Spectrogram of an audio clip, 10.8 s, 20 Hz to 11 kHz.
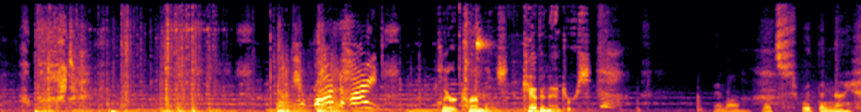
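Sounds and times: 
someone forcing a door lock: 0.8s - 4.2s
speech: 5.5s - 7.6s, 9.0s - 10.7s.

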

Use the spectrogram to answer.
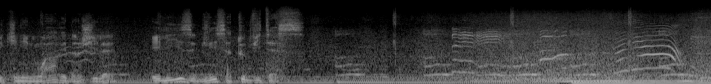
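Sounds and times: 
speech: 0.0s - 3.2s
jet ski engine droning at full speed over small waves: 3.1s - 7.1s.

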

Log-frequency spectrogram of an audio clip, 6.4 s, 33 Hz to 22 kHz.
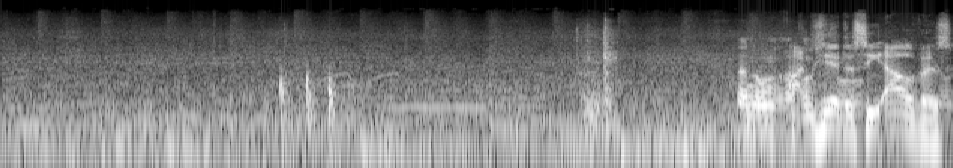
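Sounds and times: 
speech: 1.8s - 2.2s, 4.9s - 6.3s
firm knocks on a reinforced metal door in a grubby side alley: 1.8s - 2.5s.

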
